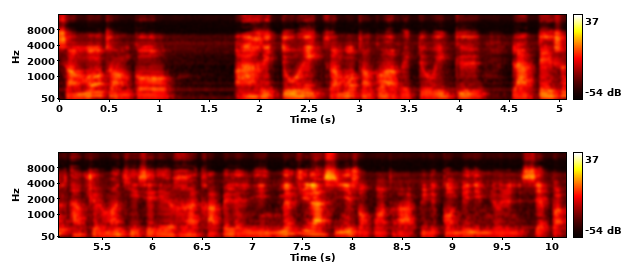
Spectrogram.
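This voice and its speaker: A man with a non-native accent talks at a moderate pace in a medium-pitched, dark, mellow, somewhat breathy voice with fairly even intonation. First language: not French (speaking French). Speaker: music commentator. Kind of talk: opinion commentary monologue. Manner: halting, with repetitions and self-corrections.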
